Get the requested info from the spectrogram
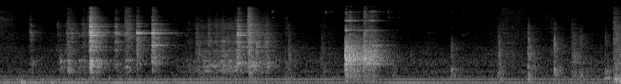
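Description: Metal dishes and cutlery clinking and clattering as they are lifted from a dish drying rack and put away, with the loudest clatter about three and a half seconds in.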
